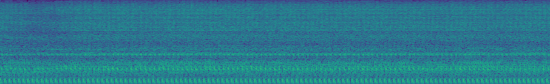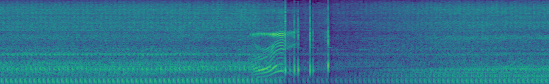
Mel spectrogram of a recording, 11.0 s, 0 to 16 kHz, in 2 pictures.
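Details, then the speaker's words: John Deere D105 riding mower, 62 hours, sat unused for an unknown time, started once fuel reached the fuel pump: single-cylinder engine idles steadily with an even, quick beat, no misses, knocks or hunting; normal idle. "That's all it took. That thing almost started right up. It just needed to get some fuel in the fuel pump. That's fantastic."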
